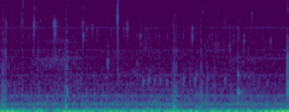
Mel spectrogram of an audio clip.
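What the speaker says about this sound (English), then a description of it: "And now let's water." Water is poured onto potting soil around an amaryllis bulb in a pot, a close, continuous splashing trickle that keeps going to the end.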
